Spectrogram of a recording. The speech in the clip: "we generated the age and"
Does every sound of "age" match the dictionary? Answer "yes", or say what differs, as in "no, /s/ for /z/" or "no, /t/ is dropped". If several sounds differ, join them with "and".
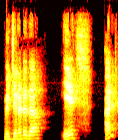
no, /tʃ/ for /dʒ/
